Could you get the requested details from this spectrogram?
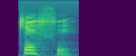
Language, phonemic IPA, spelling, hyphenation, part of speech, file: Greek, /ˈcefi/, κέφι, κέ‧φι, noun, EL-κέφι.ogg
- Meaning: 1. high spirits, good humour, gaiety, merriness, merriment 2. good mood, disposition 3. good condition (of health), in form 4. fun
